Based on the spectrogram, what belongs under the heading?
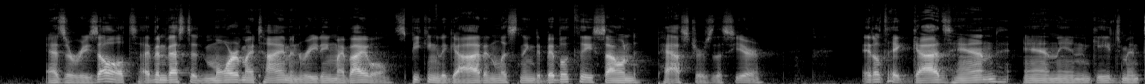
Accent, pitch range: American, 80-100 Hz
